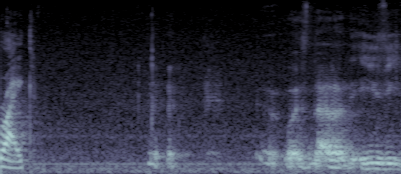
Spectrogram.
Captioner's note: laughing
